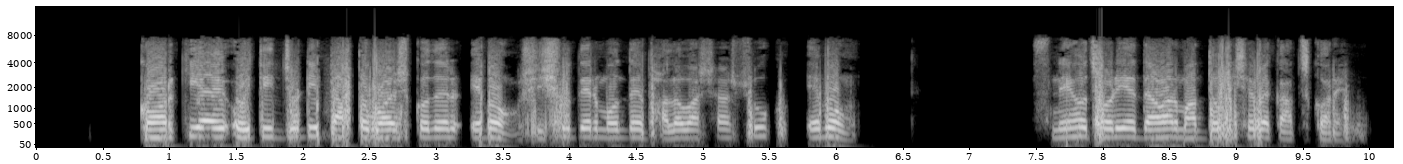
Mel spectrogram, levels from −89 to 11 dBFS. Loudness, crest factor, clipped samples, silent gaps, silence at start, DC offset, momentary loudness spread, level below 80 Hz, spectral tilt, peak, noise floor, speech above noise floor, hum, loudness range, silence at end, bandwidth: -11 LUFS; 12 dB; under 0.1%; 5.65-5.77 s, 6.29-6.56 s, 6.64-7.47 s; 0.8 s; under 0.1%; 10 LU; -50 dBFS; -3.5 dB/octave; 0 dBFS; under -90 dBFS; over 79 dB; none; 6 LU; 0.25 s; 8 kHz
